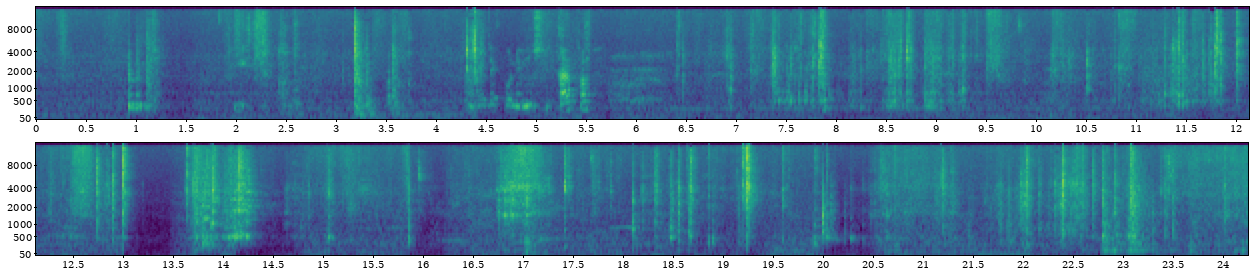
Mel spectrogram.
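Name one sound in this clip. Plastic lids knock and rattle against plastic cups.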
